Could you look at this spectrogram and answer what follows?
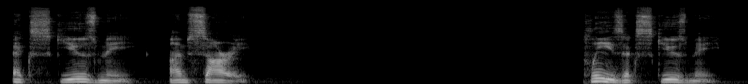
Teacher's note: Notice that the S in this word is a voiced Z sound.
